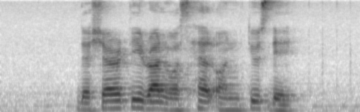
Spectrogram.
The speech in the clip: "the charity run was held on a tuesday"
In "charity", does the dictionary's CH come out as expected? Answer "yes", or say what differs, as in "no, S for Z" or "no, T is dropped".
no, SH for CH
